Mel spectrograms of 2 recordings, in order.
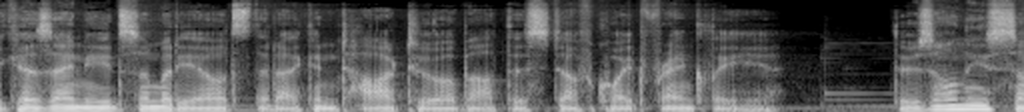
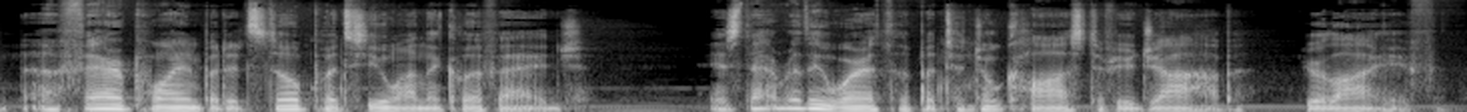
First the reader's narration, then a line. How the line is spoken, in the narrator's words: Larry pauses, sighing softly before replying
